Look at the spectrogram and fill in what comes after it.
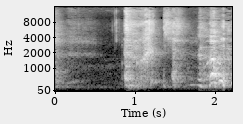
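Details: Two or three harsh, forceful cough bursts close together in a quiet room, from an adult living in Beijing during a week of very poor air quality (PM2.5 readings over 800); cough.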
